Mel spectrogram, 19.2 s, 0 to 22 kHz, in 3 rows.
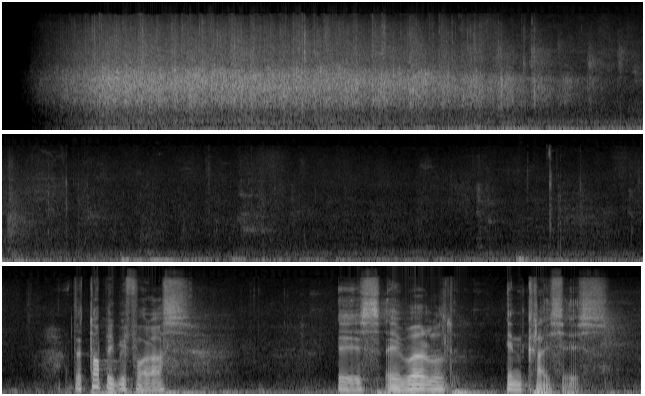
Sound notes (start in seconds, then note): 0.2 applause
